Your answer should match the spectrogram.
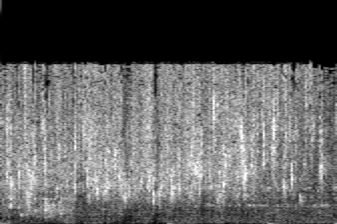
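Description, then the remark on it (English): Water pours steadily through a colander in a continuous rushing splash, fairly loud, with a few low thumps scattered through as it drains away, draining the excess water from rehydrated freeze-dried beef. No one speaks. “All right, we just have a colander here. I'm gonna pour that water through.”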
